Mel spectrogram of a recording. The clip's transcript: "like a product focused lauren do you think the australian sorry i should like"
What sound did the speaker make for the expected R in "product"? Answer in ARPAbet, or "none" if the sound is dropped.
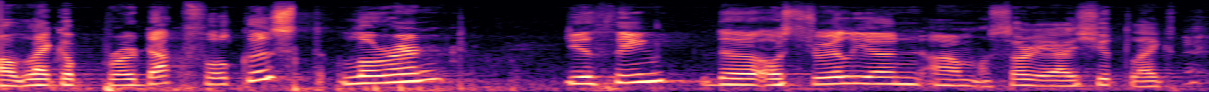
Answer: R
